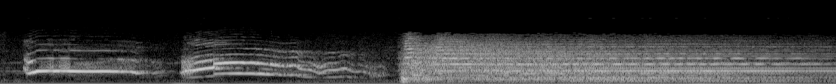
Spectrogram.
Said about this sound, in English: Now, what's all that? Why, it's the Higley dog. Patsy. Oh, here, Patsy. What's the trouble, doggy?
